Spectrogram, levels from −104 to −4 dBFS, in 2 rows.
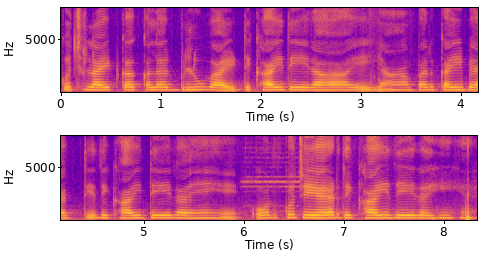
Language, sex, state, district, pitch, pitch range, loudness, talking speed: Hindi, female, Bihar, Darbhanga, 255 Hz, 245-260 Hz, -20 LUFS, 180 wpm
